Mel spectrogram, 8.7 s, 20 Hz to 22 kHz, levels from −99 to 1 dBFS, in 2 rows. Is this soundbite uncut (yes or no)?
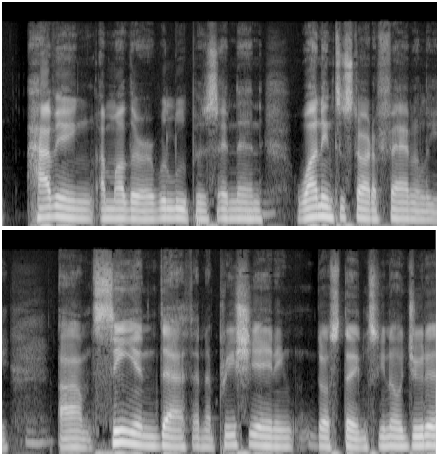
yes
